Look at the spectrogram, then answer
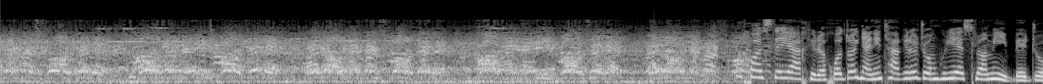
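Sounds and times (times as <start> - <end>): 
protesters chanting and shouting slogans: 0.0 - 8.0
speech: 7.6 - 10.4.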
